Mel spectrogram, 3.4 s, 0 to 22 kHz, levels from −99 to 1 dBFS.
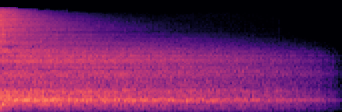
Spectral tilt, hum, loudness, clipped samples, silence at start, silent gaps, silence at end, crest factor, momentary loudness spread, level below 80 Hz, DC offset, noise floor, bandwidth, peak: -1 dB/octave; none; -29 LUFS; under 0.1%; 0 s; none; 0.25 s; 28 dB; 20 LU; -72 dBFS; under 0.1%; -51 dBFS; 16 kHz; -4 dBFS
